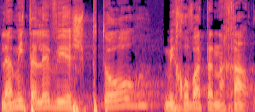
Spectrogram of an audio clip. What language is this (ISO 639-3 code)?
heb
